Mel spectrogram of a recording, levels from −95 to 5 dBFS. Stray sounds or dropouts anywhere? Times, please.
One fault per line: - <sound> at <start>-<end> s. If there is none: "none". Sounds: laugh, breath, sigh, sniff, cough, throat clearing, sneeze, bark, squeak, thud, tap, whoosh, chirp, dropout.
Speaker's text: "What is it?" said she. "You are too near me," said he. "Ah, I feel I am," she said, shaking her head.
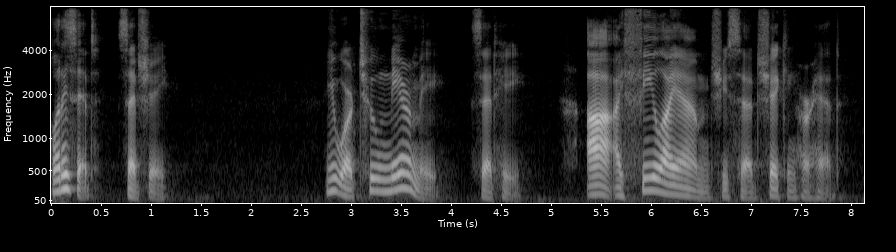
none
